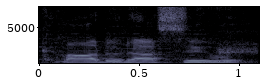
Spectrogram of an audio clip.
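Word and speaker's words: Carddass: Okay, I know it's pronounced like Kadurasu in Japanese, but when they spell it out in English, it's just Card-Ass. You cannot unsee it.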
